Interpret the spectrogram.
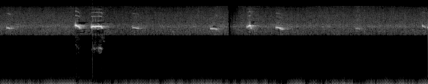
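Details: Common kingfisher in a mating scene: an early loud, strident double whistle followed by scattered softer high piping notes, with a brief click and low continuous hiss.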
